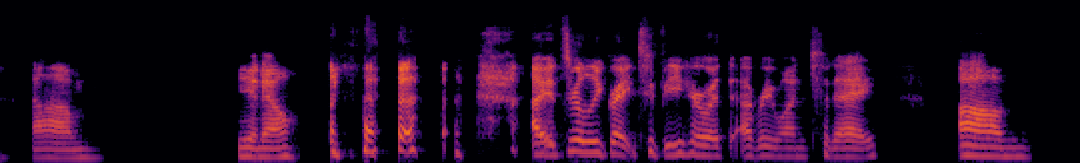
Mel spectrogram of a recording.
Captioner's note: laugh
